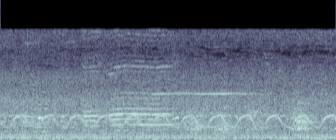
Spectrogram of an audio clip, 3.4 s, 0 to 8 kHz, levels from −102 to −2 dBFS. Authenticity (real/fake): real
